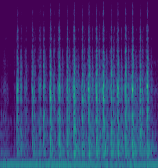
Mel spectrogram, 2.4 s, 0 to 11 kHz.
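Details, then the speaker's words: Honda S2000 with a popping and clicking complaint, original propeller shaft rocked by hand under the car: a quick run of sharp metallic clicks, about eight a second; the worn shaft joint has excessive play and needs replacing. "but it's become so bad now that if I believe it needs to be replaced joking it's already jumping listen to that when I turn this wheel very sloppy"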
